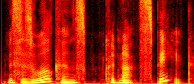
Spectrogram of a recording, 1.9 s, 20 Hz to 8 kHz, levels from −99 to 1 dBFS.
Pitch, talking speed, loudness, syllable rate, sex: 190 Hz, 155 wpm, -18 LUFS, 3.5 syllables/s, female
